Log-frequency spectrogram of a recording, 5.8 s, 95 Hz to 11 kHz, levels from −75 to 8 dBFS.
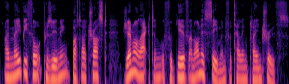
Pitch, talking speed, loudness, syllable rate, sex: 140 Hz, 195 wpm, -19 LUFS, 5.5 syllables/s, male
